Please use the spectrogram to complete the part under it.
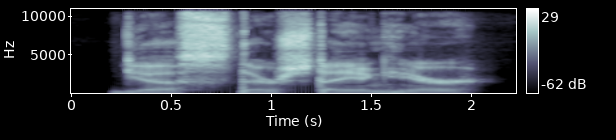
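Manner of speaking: tired, weary speech heaved out on big sigh. Retelling how a man answered a question, imitating his big sigh. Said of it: "He just kind of lets out a big sigh".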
